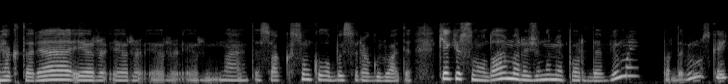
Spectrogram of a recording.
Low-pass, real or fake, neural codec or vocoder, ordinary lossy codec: 7.2 kHz; real; none; Opus, 16 kbps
